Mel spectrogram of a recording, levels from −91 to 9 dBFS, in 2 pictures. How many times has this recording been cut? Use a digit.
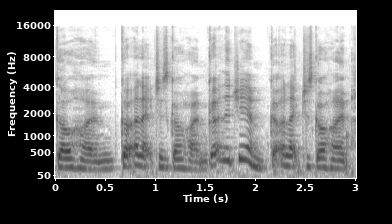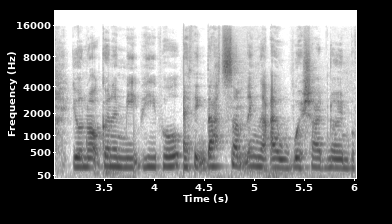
1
